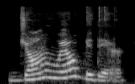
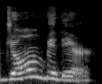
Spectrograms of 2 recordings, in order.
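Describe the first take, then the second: First: The word will is said in full. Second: Will is contracted and joined onto John.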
